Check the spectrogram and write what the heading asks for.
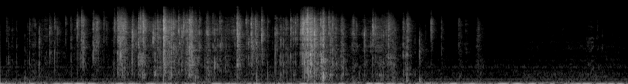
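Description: Foil Pokémon trading-card booster pack wrapper crinkling and tearing as it is ripped open by hand, a dense run of crackles loudest about three seconds in.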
